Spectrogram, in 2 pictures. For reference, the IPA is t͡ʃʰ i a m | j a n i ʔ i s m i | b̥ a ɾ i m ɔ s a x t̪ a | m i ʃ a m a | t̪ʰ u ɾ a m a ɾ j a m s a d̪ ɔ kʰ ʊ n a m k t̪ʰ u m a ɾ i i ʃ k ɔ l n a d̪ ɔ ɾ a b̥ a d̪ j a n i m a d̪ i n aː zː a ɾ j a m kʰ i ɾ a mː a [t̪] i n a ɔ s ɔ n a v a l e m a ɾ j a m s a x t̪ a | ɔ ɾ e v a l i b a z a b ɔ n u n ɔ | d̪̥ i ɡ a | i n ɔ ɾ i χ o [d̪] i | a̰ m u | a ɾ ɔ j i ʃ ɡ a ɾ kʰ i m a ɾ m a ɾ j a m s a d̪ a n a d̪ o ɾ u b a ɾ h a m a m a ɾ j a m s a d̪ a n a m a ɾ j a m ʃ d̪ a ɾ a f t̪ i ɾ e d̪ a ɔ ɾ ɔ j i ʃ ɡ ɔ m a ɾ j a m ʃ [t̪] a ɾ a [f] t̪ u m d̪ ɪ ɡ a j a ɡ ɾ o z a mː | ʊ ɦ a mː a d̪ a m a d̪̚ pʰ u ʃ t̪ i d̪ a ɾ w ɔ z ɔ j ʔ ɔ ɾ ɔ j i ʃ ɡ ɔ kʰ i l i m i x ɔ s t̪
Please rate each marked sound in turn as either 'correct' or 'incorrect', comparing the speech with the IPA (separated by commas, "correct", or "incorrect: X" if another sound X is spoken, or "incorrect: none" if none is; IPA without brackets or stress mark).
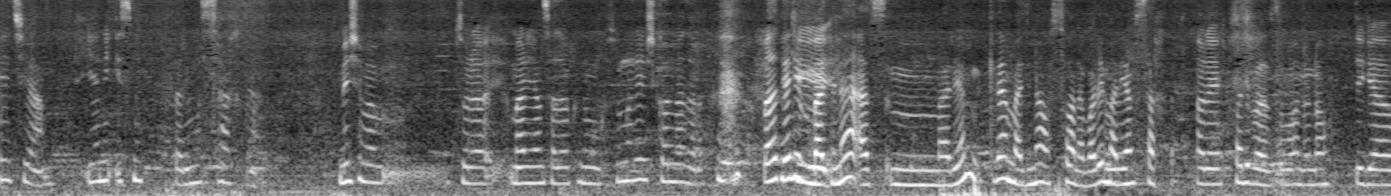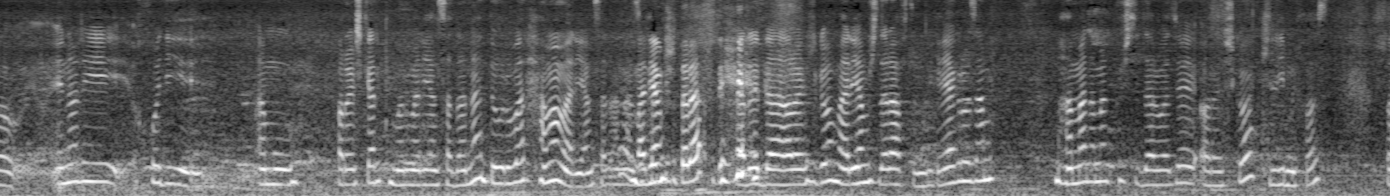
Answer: incorrect: d̪, correct, incorrect: d̪, correct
